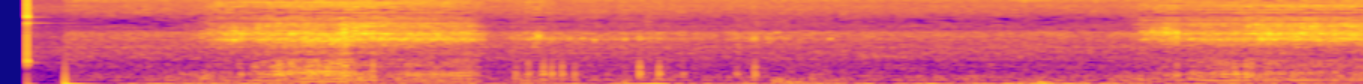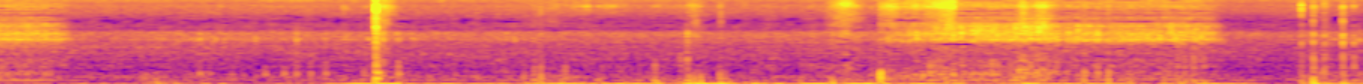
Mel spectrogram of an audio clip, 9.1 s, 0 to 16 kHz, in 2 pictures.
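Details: Great Dane puppy, 80 days old, snoring unusually while asleep: low rasping breaths recurring roughly every three seconds, each with a hissy exhalation, the snores growing louder and rougher toward the end.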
